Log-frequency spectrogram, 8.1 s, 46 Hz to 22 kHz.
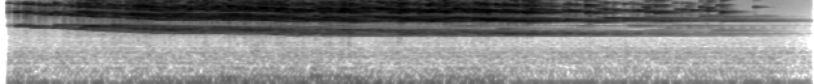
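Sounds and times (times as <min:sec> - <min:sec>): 
wind chime: 0:00.1 - 0:08.1.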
